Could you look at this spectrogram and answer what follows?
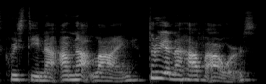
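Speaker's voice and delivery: ordinary talk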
